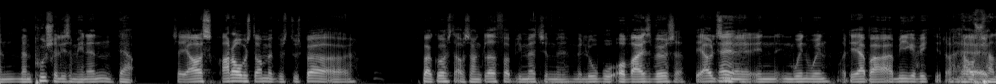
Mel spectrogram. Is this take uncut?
yes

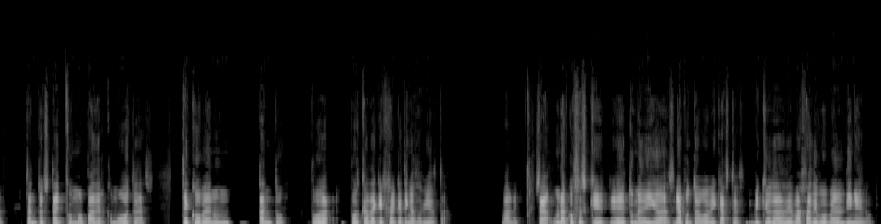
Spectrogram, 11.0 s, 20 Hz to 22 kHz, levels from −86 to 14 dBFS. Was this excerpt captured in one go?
no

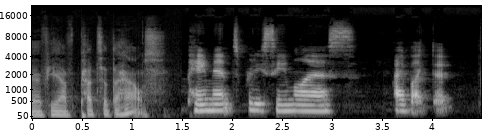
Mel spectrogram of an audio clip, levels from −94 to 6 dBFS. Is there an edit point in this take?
yes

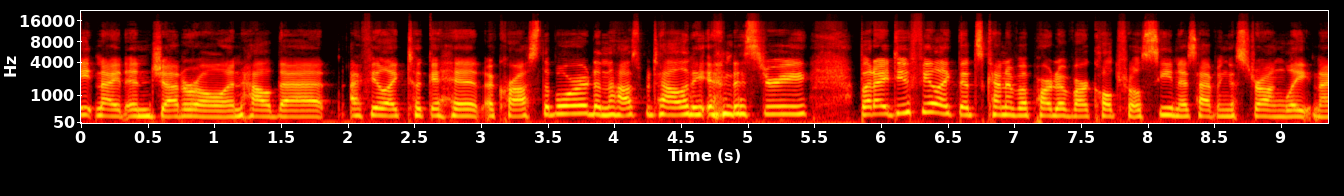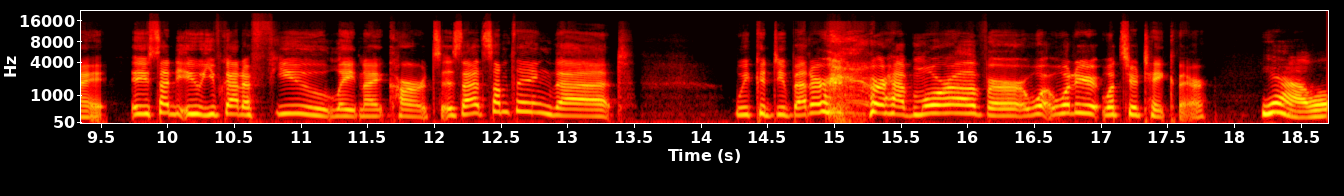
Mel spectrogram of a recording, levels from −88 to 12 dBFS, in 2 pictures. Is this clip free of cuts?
yes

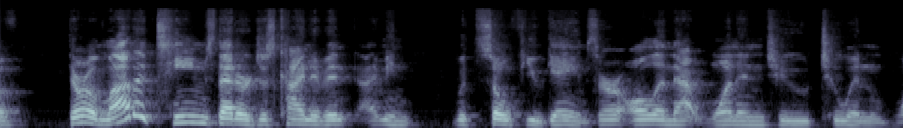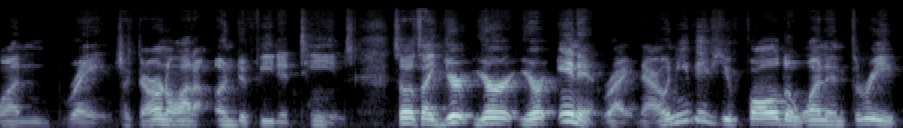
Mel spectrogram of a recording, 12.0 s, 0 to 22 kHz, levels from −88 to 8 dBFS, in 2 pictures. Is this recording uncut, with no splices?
yes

